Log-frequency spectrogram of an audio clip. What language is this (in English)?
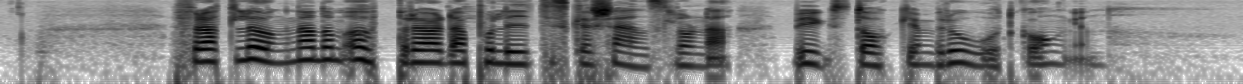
Swedish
